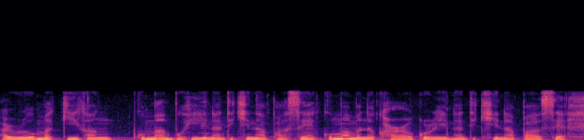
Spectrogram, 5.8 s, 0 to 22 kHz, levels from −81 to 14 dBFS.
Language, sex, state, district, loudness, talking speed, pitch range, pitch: Nagamese, female, Nagaland, Kohima, -15 LUFS, 175 wpm, 180-205 Hz, 185 Hz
